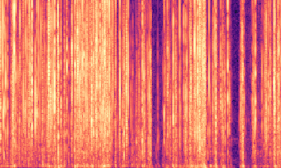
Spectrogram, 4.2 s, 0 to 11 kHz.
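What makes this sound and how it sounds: Fingertips crinkle and fold a large Walkers sharing-bag crisp packet made of thin foil-lined plastic film. The result is a dense, continuous crackling that spans from low thumps to bright, sharp crinkles. Brief quieter pauses fall around 2.3 and 3.5 seconds.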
